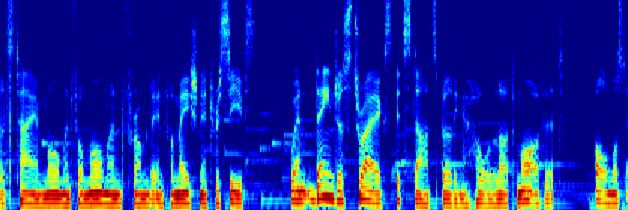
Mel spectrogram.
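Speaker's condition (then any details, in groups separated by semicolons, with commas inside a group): No condition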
